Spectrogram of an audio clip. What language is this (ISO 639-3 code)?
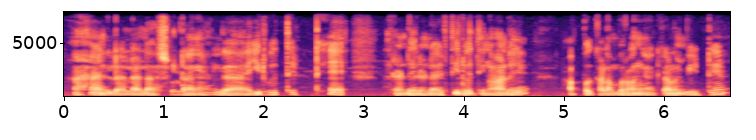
tam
